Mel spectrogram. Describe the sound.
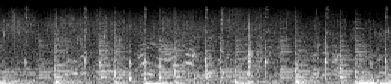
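Food sizzles and crackles as it fries in a pan after being dipped in egg, a steady hiss under people talking and children's voices.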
